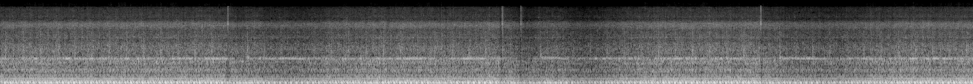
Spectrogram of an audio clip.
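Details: DeLorean idling during cooling-system work. A smooth low rumble is broken every few seconds by a brief stumble, an occasional misfire of unknown cause.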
